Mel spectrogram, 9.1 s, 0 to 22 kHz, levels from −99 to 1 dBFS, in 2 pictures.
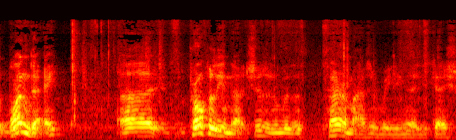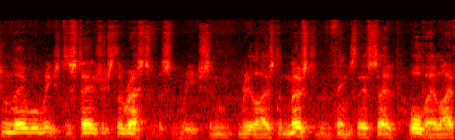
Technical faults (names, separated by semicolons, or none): call audio freeze; jitter buffer speed-up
